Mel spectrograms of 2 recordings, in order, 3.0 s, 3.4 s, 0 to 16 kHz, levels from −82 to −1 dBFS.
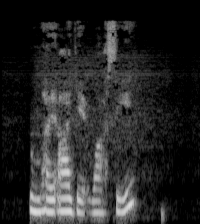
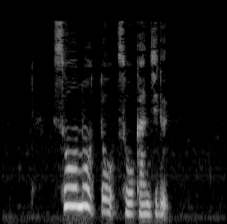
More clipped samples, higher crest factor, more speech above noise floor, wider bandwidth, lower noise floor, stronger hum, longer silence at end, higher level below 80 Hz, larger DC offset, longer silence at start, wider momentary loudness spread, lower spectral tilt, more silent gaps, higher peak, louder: neither; about the same, 16 dB vs 16 dB; about the same, 44 dB vs 44 dB; about the same, 11.5 kHz vs 11.5 kHz; second, -63 dBFS vs -67 dBFS; neither; second, 0.55 s vs 0.9 s; first, -58 dBFS vs -64 dBFS; neither; second, 0.45 s vs 0.85 s; second, 8 LU vs 14 LU; second, -4.5 dB/octave vs -6 dB/octave; neither; first, -6 dBFS vs -10 dBFS; first, -20 LUFS vs -24 LUFS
